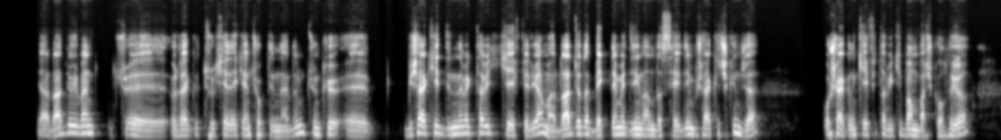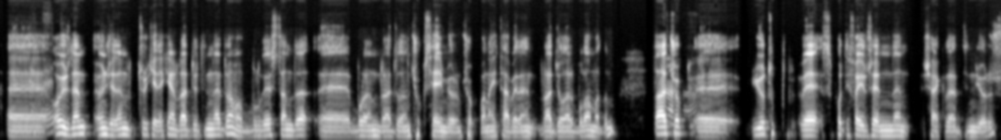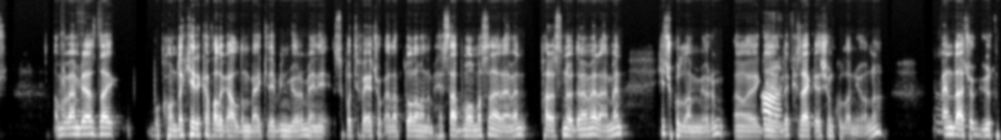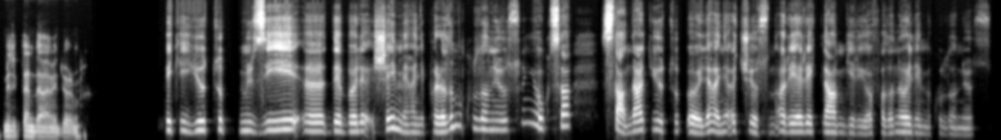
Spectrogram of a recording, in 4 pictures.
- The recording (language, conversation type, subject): Turkish, podcast, İki farklı müzik zevkini ortak bir çalma listesinde nasıl dengelersin?
- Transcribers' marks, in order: tapping; other background noise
